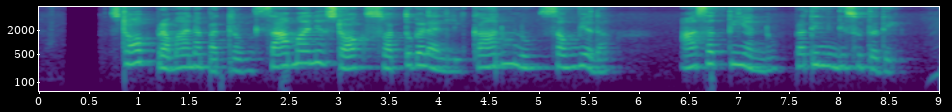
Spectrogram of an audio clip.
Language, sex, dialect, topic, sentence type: Kannada, female, Coastal/Dakshin, banking, statement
